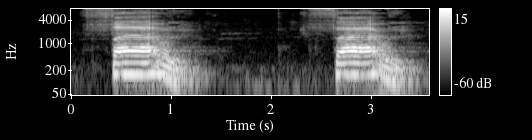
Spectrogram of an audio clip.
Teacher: vous mettez la langue entre les deux niveaux dentaires, donc niveau supérieur et niveau inférieur. Donc, sa'un, sa'un.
